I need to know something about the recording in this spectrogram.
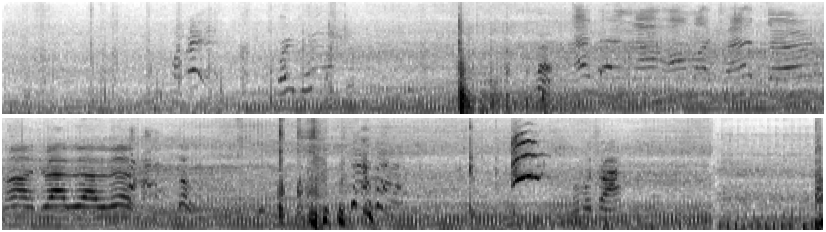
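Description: People yelling and cheering outdoors, with loud wavering shouts about four to five seconds in and again near seven seconds. A steady low hum runs underneath and cuts off suddenly near the end. A couple of sharp knocks come through.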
